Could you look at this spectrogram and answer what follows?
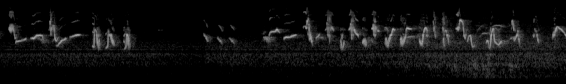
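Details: American goldfinch twitters in quick high chirps, falls quiet for about a second, then returns with a dense, lively stream of bright sweeping notes.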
